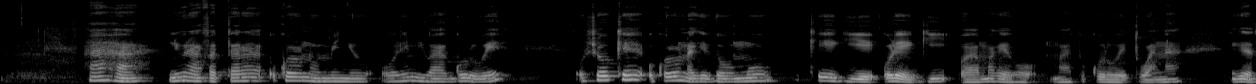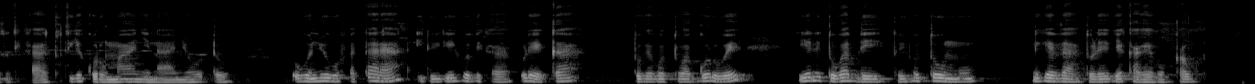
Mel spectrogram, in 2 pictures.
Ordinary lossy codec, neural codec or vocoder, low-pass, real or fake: none; none; none; real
